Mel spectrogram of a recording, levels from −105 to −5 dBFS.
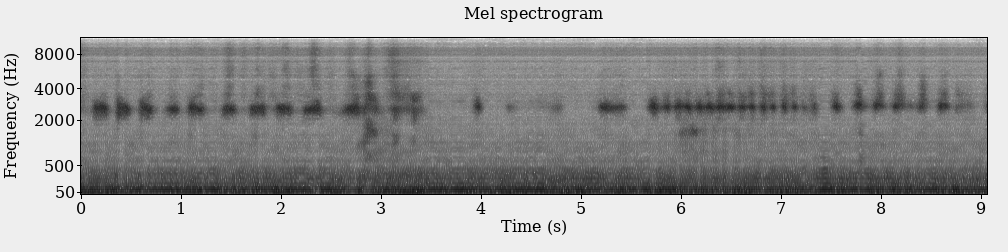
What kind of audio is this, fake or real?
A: fake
